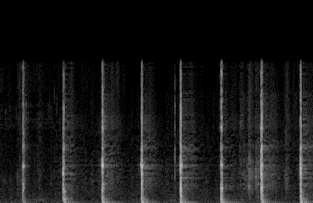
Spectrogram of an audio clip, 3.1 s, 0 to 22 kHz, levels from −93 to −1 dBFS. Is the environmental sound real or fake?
fake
